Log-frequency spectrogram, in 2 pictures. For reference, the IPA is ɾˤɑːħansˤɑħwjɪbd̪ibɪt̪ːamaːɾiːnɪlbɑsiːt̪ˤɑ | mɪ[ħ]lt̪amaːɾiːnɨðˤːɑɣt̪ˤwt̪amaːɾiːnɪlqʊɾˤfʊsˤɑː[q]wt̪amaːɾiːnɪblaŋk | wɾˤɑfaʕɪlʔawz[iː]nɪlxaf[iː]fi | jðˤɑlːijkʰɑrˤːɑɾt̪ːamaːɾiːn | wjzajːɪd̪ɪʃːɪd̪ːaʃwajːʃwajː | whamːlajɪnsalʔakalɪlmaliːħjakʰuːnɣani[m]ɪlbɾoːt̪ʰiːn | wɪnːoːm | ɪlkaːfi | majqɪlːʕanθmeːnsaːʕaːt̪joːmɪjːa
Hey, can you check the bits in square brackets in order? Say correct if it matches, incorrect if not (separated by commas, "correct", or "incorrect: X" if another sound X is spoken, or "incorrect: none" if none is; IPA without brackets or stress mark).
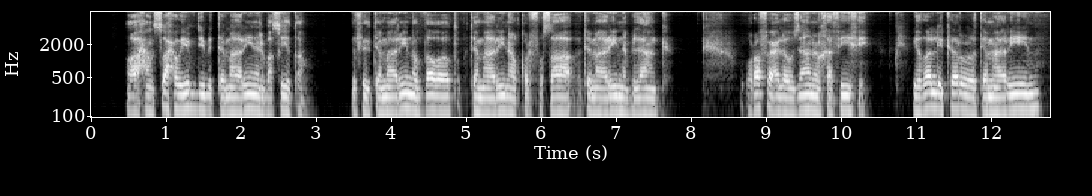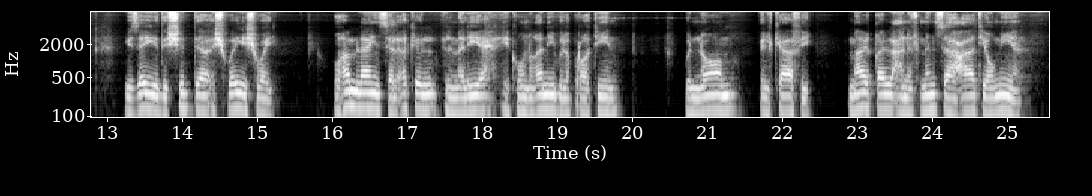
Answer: incorrect: θ, incorrect: ʔ, incorrect: aː, correct, incorrect: b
